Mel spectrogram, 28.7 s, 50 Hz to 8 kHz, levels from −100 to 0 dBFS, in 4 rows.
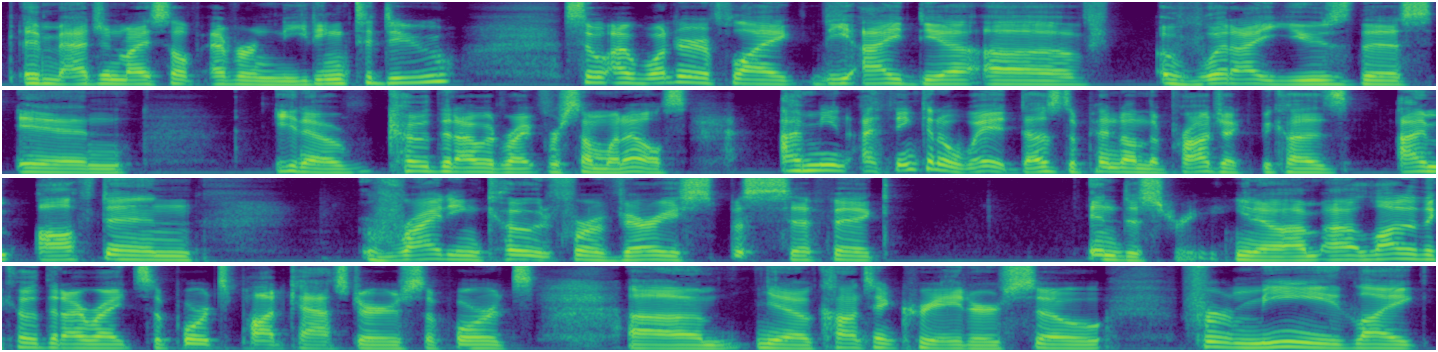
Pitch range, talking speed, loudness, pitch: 125-155 Hz, 160 wpm, -18 LUFS, 140 Hz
